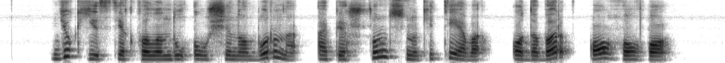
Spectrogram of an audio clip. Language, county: Lithuanian, Vilnius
